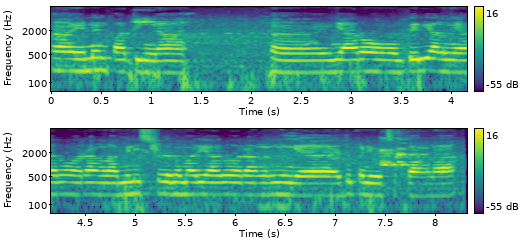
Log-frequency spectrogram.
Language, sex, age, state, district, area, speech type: Tamil, female, 45-60, Tamil Nadu, Cuddalore, rural, spontaneous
